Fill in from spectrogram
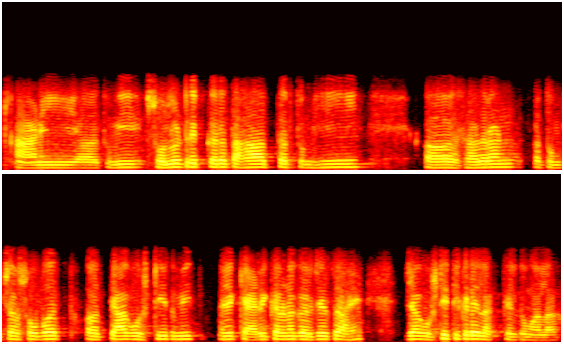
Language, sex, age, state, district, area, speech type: Marathi, male, 30-45, Maharashtra, Ahmednagar, urban, conversation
